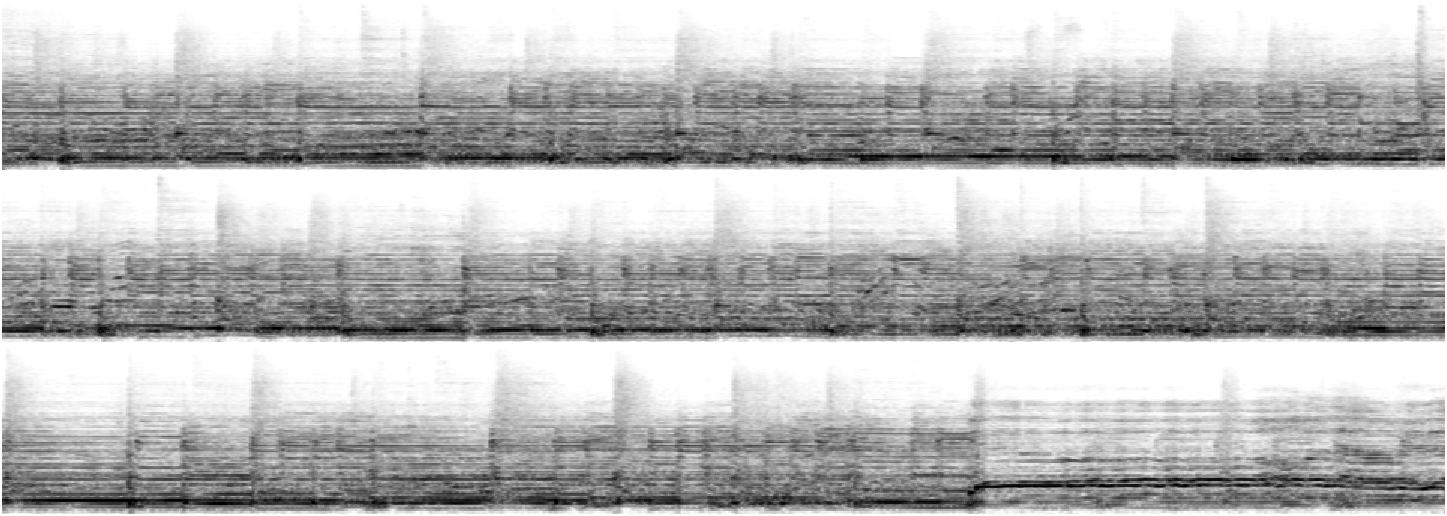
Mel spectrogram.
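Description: Live rock band playing an instrumental passage: electric guitar over drums and bass guitar, with regular drum hits. Near the end a single held note wavers in pitch.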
